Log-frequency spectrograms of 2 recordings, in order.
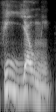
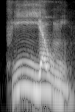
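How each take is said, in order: First: The long vowel merges into the next sound. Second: The long vowel stays separate from the next sound. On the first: The speaker calls it wrong. "jangan baca fi yaumi" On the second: The speaker calls it right. "Imam Jazari suruh kita jelaskan"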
